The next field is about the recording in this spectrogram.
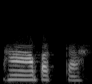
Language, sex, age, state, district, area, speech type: Dogri, female, 30-45, Jammu and Kashmir, Udhampur, urban, conversation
